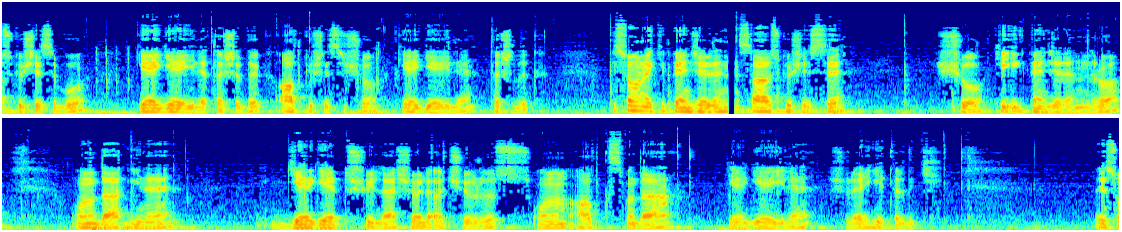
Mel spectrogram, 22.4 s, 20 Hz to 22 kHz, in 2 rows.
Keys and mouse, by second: 1.1 g, 3.2-4.5 drag, 3.5 g, 8.3 z, 10.9 KP_3, 12.1 z, 14.3 g, 18.0-19.1 drag, 18.5 g.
